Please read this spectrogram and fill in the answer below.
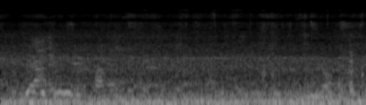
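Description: Indistinct talk in the background over a steady low rumble.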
